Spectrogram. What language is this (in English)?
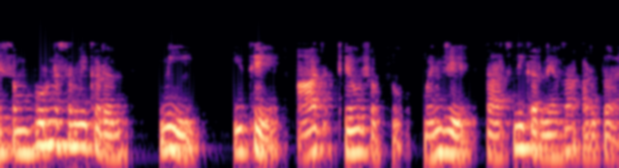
Marathi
